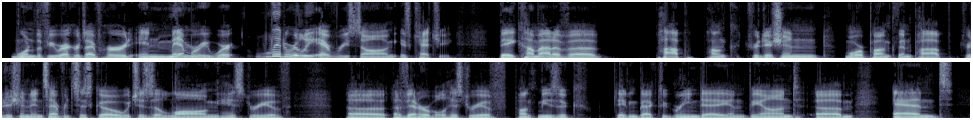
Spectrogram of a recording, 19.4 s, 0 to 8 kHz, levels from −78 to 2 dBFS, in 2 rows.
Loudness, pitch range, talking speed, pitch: -21 LUFS, 75-95 Hz, 165 wpm, 80 Hz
